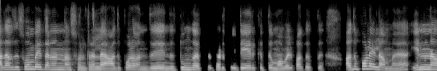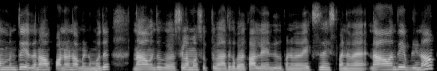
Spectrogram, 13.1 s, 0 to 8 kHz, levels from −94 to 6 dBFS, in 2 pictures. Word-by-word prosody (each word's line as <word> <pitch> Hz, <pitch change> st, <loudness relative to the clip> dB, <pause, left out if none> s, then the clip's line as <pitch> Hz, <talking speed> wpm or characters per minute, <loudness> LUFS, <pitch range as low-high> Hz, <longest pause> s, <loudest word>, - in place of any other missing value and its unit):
அதாவது 225 Hz, +3 st, +2 dB
சோம்பேறித்தனம்னு 240 Hz, -4 st, 0 dB
நான் 195 Hz, -1 st, -1 dB
சொல்றேன்ல 190 Hz, -1 st, 0 dB
அதுபோல 195 Hz, +3 st, -2 dB
வந்து 190 Hz, -1 st, -3 dB, 0.2 s
இந்த 180 Hz, -1 st, -2 dB
தூங்குறத்து, 215 Hz, -3 st, 0 dB
படுத்துகிட்டே 200 Hz, 0 st, 0 dB
இருக்கிறது, 195 Hz, -1 st, -7 dB
மொபைல் 200 Hz, +2 st, 0 dB
பார்க்குறத்து, 180 Hz, -1 st, -4 dB, 0.4 s
அது 230 Hz, -, 0 dB
போல 300 Hz, -1 st, +3 dB
இல்லாம, 195 Hz, -6 st, 0 dB, 0.4 s
என்ன 245 Hz, +2 st, +3 dB
நான் 225 Hz, -2 st, +2 dB
வந்து 220 Hz, +4 st, -2 dB
எதனா 205 Hz, +2 st, +1 dB, 0.2 s
பண்ணணும் 205 Hz, +2 st, +1 dB
அப்படின்னும்போது, 180 Hz, +3 st, -3 dB, 0.5 s
நான் 200 Hz, +1 st, +5 dB
வந்து 215 Hz, +2 st, -3 dB, 0.3 s
சிலம்பம் 210 Hz, -1 st, -1 dB
சுத்துவேன். 185 Hz, -1 st, -2 dB
அதுக்கப்புறம் 185 Hz, +1 st, -1 dB
காலையில 180 Hz, -1 st, +2 dB
எழுந்து 190 Hz, 0 st, -5 dB
இது 180 Hz, -, -9 dB
பண்ணுவேன். 175 Hz, 0 st, -1 dB
எக்ஸர்சைஸ் 220 Hz, +1 st, -3 dB
பண்ணுவேன், 175 Hz, -1 st, +2 dB, 0.2 s
நான் 215 Hz, +2 st, +6 dB
வந்து 235 Hz, +2 st, 0 dB
எப்டின்னா, 205 Hz, +5 st, +2 dB
200 Hz, 160 wpm, -26 LUFS, 185-220 Hz, 0.5 s, நான்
